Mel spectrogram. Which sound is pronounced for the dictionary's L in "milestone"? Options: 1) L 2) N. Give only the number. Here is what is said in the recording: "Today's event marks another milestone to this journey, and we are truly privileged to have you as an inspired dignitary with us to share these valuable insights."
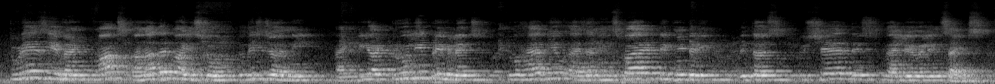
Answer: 2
